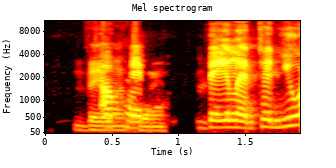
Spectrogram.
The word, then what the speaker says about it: Vailiant: Am I pronouncing your name right? Valiant. Vailiant.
